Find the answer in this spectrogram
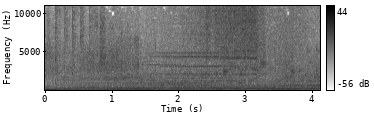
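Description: Motorcycle engine sound effect: one sustained engine note that rises a little early on and then slowly sinks in pitch, over a heavy low rumble and mixed with music. It opens with a loud low hit.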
